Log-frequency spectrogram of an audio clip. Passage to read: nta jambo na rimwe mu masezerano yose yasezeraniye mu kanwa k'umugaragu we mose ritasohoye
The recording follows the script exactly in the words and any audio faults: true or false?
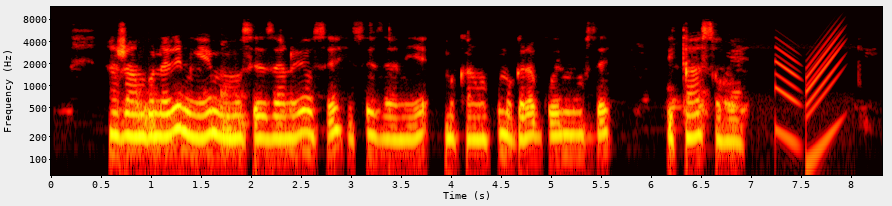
false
